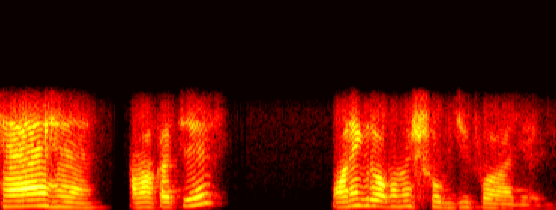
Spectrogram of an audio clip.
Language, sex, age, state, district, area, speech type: Bengali, female, 45-60, West Bengal, South 24 Parganas, rural, conversation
